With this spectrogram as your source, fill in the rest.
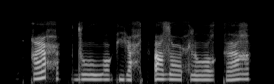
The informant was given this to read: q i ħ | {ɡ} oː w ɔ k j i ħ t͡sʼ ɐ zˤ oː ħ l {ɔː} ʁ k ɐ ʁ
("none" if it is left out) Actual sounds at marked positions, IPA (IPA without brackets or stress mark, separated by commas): d, oː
